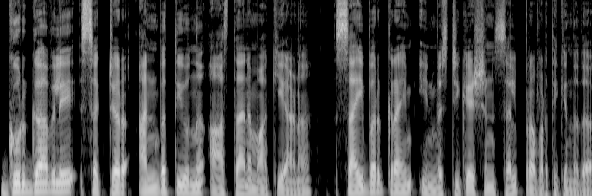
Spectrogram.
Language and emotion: Malayalam, neutral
